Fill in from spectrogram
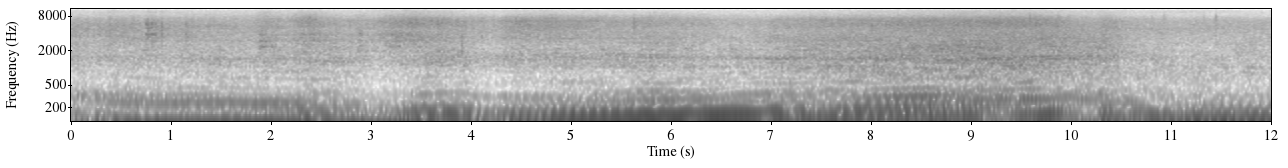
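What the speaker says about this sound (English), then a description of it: "we'll let the car pass." A car passes along a road beside a garden on a summer walk, a steady loud engine rumble rising and falling over about twelve seconds with no talk.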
